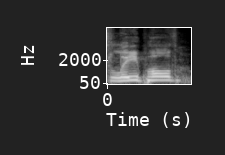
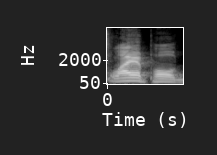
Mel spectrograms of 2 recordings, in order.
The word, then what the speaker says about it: Leipold: Was it Lance Leipold?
